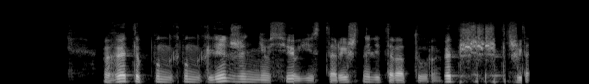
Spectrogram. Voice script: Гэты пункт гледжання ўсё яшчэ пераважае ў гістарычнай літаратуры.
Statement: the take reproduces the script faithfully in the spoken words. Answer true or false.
false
